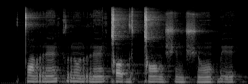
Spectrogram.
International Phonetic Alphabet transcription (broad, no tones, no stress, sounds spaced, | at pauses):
tˤ œ̃ r ɛ̃ k r õ r ɛ̃ ǀ ɔ d ə ǀ ɔ̃ ɡ ʃ ə̃ ɡ ʃ õ ɓ ɪ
